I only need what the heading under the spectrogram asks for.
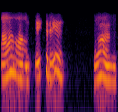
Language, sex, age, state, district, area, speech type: Marathi, female, 60+, Maharashtra, Kolhapur, urban, conversation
